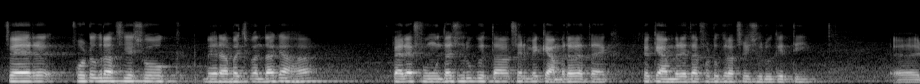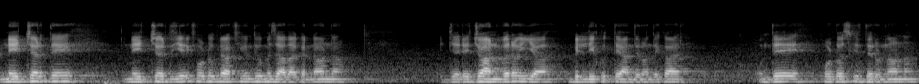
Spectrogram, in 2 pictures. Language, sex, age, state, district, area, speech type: Dogri, male, 18-30, Jammu and Kashmir, Jammu, rural, spontaneous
